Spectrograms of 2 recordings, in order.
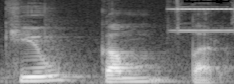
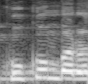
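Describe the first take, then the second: First: The first syllable sounds like 'kyoo'. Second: The first syllable sounds like 'koo'. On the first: "ಸರಿಯಾದ pronunciation ಬಂದು ಕ್ಯೂ ಕಂಬರ್" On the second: "ಕುಕುಂಬರ್ ಅಂತ ಹೇಳಿದ್ರು ಪರವಾಗಿಲ್ಲ"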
